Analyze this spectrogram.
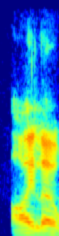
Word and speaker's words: Islay: it right it was innocent gun uh their Isa whiskey Cask which is not pronounced islay as I found out to my oh yeah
